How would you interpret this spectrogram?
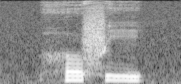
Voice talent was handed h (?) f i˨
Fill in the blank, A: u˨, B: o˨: B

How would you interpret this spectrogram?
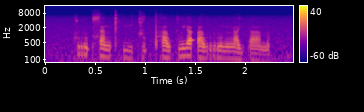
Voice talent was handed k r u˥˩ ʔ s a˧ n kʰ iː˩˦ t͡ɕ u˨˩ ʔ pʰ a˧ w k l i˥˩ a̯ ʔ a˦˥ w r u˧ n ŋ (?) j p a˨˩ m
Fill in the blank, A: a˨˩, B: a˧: A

